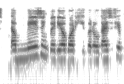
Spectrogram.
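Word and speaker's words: Jíbaro: Of Hibaro. So And if you can't find it, it's because it's spelled as Jibaro, Jabaro, which we have called it in that video.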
